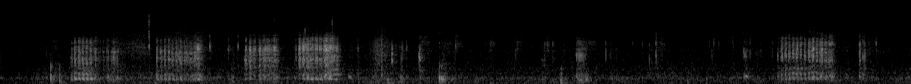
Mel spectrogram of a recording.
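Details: One-month-old Shih Tzu puppies giving short, high whining yelps in several loud bursts, some rising and falling, with quiet gaps between them and faint rustling in the background.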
